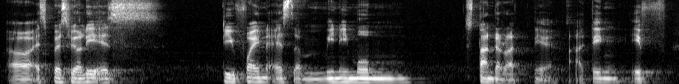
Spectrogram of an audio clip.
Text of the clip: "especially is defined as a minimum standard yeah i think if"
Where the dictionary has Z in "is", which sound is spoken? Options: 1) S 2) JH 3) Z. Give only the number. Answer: 1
